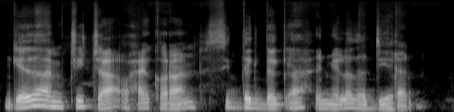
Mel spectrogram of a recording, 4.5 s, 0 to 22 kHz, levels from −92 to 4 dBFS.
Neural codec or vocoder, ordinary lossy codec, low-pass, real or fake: codec, 44.1 kHz, 7.8 kbps, DAC; none; none; fake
